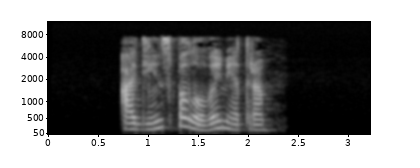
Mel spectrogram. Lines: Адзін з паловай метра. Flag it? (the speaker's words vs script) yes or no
no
